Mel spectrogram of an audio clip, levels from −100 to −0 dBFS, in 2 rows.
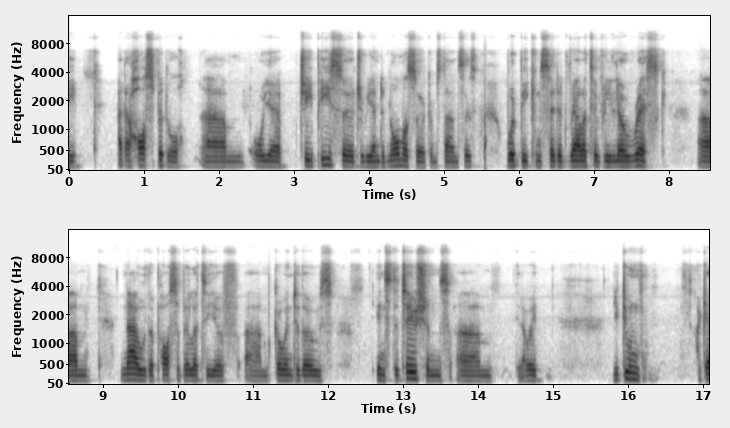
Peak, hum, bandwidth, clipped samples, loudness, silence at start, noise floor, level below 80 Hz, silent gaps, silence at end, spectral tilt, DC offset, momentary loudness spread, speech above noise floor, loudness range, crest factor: -6 dBFS; none; 11 kHz; under 0.1%; -25 LUFS; 0 s; -55 dBFS; -74 dBFS; none; 0 s; -4 dB/octave; under 0.1%; 15 LU; 30 dB; 3 LU; 18 dB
